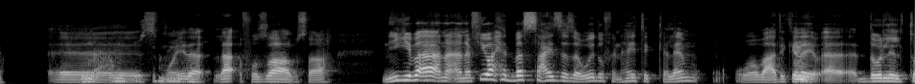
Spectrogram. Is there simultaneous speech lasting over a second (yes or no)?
yes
